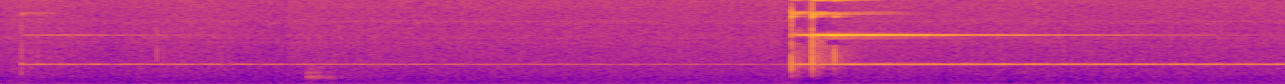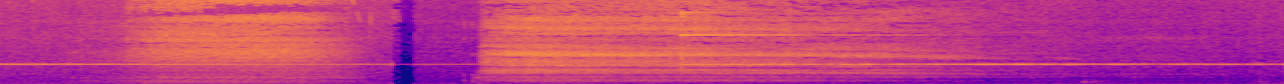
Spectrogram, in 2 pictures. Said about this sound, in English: when you hear the sounds of the chimes coming back,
